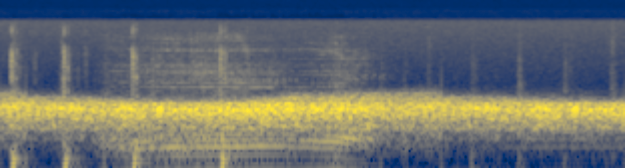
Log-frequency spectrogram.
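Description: A campfire crackles steadily.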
